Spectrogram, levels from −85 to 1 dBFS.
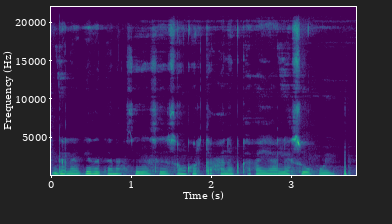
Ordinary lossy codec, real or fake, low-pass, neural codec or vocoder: none; real; none; none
